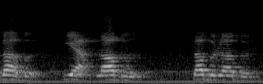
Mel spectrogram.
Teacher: It'll come out as bui, because they're trying to make it a V sound, but they can't quite make the V, so it comes out like bui.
